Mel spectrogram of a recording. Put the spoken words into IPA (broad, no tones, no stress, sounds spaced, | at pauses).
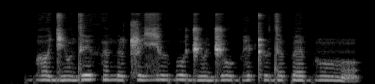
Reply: bʱ ʌ d͡ʑ õ d e θ ɛ̃ n e ʈ͡ʂ e ʑ ɯ ɓ o d͡ʒ õ d͡ʒ o bʱ e ʈʰ ɯ d ɛ p ɛ bʱ õː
